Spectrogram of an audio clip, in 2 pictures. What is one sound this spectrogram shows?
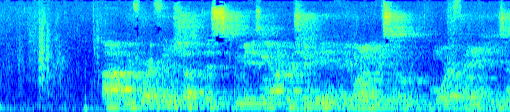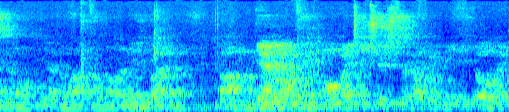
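A young man speaks calmly into a microphone, heard over loudspeakers in a large hall.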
